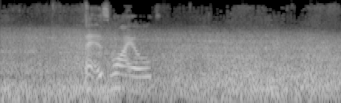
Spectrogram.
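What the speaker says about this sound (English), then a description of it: "There's an airplane going by." A fixed-wing airplane passes overhead on a cold day of heavy snow, a broad steady roar heard outdoors while a person talks briefly over it.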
